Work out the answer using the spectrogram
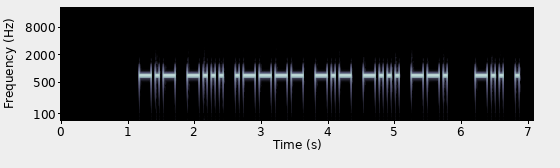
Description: Morse code, heard as a keyed tone, about 21 wpm, 700 Hz. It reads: KB1KBG DE
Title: USA Callsign DE Callsign 20wpm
